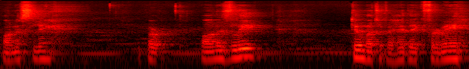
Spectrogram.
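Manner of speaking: said quietly, soft and understated. Voicing a character who shakes his head and turns away: quiet. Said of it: "he says it quiet".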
